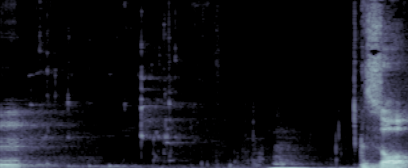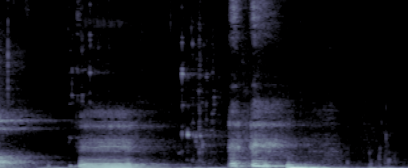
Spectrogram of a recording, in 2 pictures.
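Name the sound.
sipping and drinking water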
